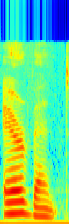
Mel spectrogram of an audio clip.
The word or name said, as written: air vent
